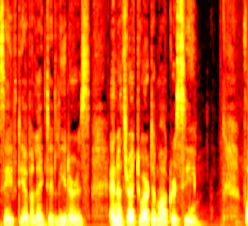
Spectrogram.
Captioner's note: speaking French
